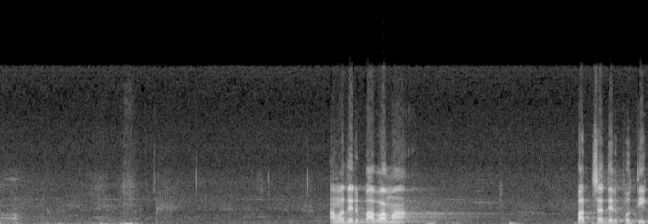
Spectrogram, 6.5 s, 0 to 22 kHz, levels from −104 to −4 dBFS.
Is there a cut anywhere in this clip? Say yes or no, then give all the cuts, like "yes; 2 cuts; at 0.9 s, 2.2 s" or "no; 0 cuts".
no; 0 cuts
